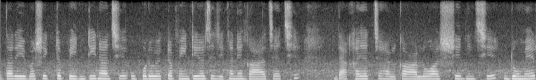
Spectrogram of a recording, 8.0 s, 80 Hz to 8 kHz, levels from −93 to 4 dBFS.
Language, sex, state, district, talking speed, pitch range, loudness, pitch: Bengali, female, West Bengal, Paschim Medinipur, 155 wpm, 245-260 Hz, -16 LUFS, 250 Hz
